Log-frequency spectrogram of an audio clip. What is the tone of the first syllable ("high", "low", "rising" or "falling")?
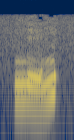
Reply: rising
